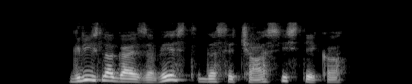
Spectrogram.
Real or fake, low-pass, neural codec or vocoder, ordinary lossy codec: real; 7.2 kHz; none; none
